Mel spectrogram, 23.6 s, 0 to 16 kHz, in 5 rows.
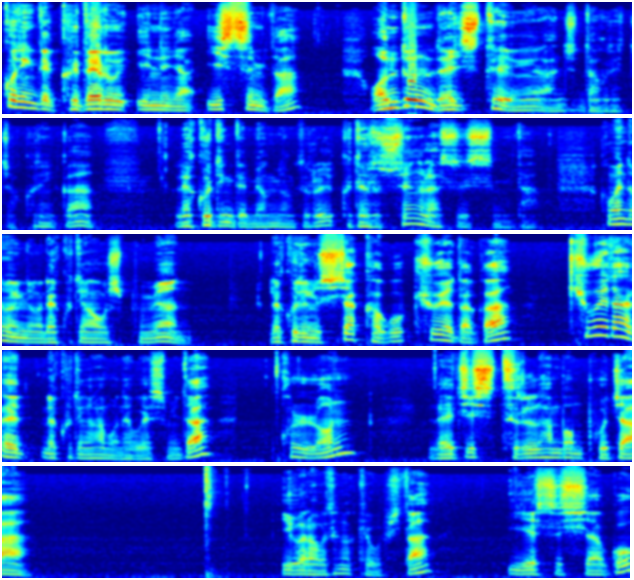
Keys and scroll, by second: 0.1 Down, 0.3 Down, 2.3-3.0 typing, 11.1 BackSpace, 11.9 q, 17.4-18.4 typing, 20.4 Return, 22.7 Escape.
